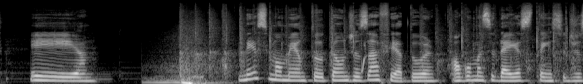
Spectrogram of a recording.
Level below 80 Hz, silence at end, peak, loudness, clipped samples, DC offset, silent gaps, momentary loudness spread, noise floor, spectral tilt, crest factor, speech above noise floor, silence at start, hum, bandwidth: -26 dBFS; 0 s; -2 dBFS; -18 LUFS; under 0.1%; under 0.1%; none; 10 LU; -41 dBFS; -4.5 dB/octave; 16 dB; 23 dB; 0.3 s; none; 19.5 kHz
